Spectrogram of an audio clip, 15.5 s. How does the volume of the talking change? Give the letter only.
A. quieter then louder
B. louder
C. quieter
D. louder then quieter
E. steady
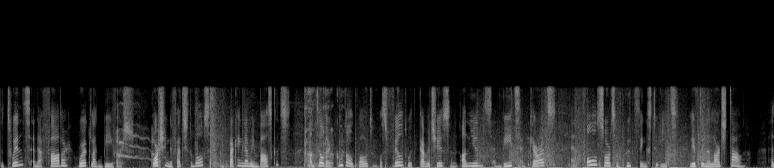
E.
